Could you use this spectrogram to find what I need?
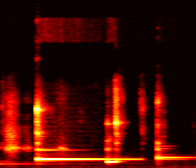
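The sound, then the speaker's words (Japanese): Kalimba notes ring out one at a time, a few clear, bell-like plucked metallic tones with a soft first note, each sustaining and slowly fading, with nothing else heard. “カリンバっていう楽器をもらって、ちょっとそれをね、遊んでる時間です。こんな綺麗な音が鳴る。”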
